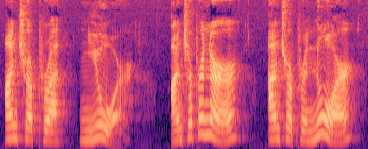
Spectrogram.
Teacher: the third option is neur with a y sound before the or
